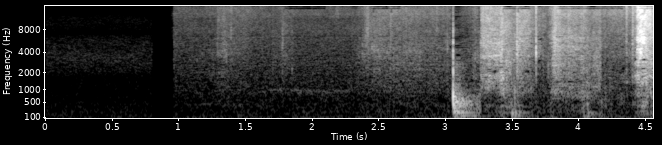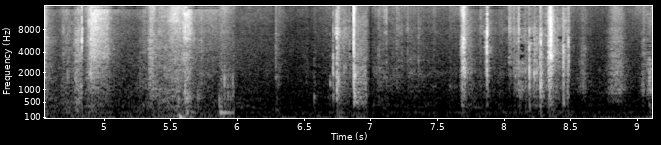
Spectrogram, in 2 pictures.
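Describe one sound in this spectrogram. A plastic sleeve crinkles as it is handled.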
